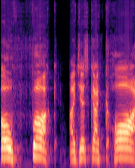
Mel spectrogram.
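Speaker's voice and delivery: play-acted guilty, just-caught-out delivery. Comparing two suspects' interviews, imitating a just-got-caught tone. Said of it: "it's the same tone of voice".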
